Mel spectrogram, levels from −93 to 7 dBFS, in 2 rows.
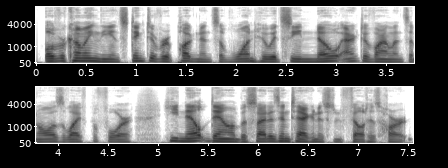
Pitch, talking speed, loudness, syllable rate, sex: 130 Hz, 220 wpm, -20 LUFS, 6.7 syllables/s, male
